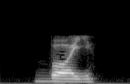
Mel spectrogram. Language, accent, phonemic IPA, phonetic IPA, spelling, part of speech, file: Armenian, Eastern Armenian, /boj/, [boj], բոյ, noun, Hy-բոյ.ogg
- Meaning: height, stature of a person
